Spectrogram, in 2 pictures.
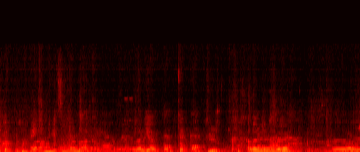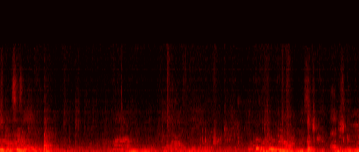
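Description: A young woman talks softly and coaxingly close by.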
